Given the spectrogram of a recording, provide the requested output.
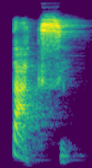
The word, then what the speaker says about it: táxi: Então vamos ver a palavra aqui, a palavra táxi. Táxi. Olha a forte é aqui, né? Tá. Ah, táxi. Esta aqui é a sílaba tônica, é a sílaba forte da palavra.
